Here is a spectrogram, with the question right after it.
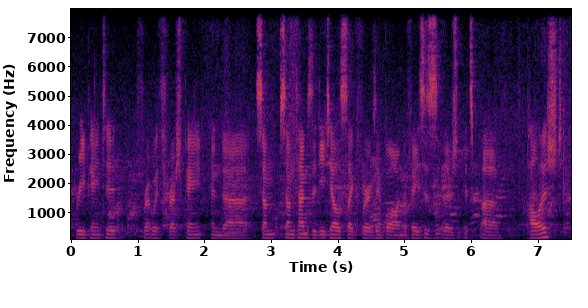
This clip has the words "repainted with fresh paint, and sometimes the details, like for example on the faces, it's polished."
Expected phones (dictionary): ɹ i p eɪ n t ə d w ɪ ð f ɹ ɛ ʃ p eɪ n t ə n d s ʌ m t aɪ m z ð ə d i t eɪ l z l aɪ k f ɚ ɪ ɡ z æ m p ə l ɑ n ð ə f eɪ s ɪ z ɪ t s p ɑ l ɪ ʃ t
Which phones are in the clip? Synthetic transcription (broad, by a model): ɹ i p eɪ n t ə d w ɪ ð f ɹ ɛ ʃ p eɪ n t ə n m s ʌ m t aɪ m z ð ə d i t eɪ l z l aɪ k f ɚ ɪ ɡ z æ m p l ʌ n ð ə f eɪ s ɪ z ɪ t s p ɑ l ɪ ʃ t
